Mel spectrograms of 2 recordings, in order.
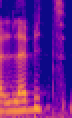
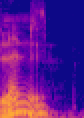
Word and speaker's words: Labit: Le musée Georges Labit, et non pas Labit, malgré le T. Et malgré que normalement à Toulouse, on prononce toutes les lettres.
